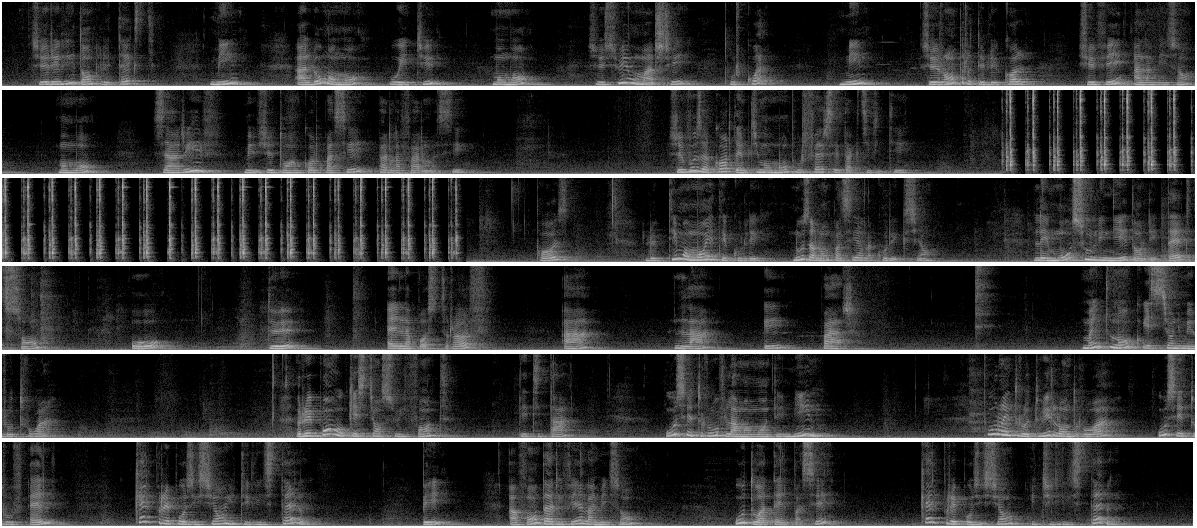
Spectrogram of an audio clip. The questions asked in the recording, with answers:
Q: où se trouve la maman des mines?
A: La maman de mine se trouve au marché.

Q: Pour introduire l'endroit où se trouve elle, quelle préposition utilise-t-elle?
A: Elle utilise la préposition « au » là devant un nom masculin.

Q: Quelle préposition utilise-t-elle?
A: elle utilise la préposition par.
